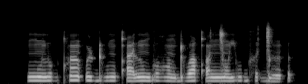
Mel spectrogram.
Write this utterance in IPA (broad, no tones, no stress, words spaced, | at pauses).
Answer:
ŋũluɡqʰũʔuɭ ɖʱuŋqʼɘlũ ɡuʁɔ̃ɡɖʱoqʼu ŋ͡ǀõjuɡxə ɡ͡ǀə̃ʔ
